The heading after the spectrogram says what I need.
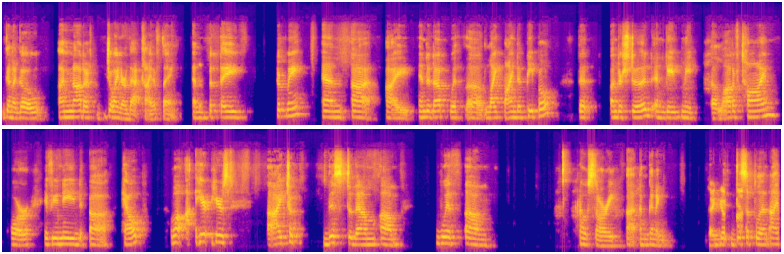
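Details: Woman, a yoga teacher, with non-fluent aphasia after a large stroke affecting Broca's area, rehabilitating through breath and OM; still has word-finding trouble and halting speech; aphasia with word-finding difficulty.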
